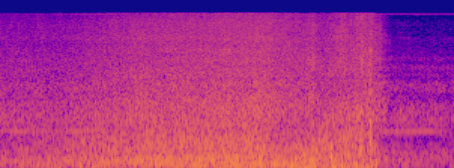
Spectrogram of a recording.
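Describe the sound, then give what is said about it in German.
Sea waves wash in a steady, broad rush that swells and then draws back, with wind blowing across the microphone; the surge drops off sharply near the end. No one speaks. “Als ich wieder aufwachte, pfiff das Meer seine Wellen zurück.”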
